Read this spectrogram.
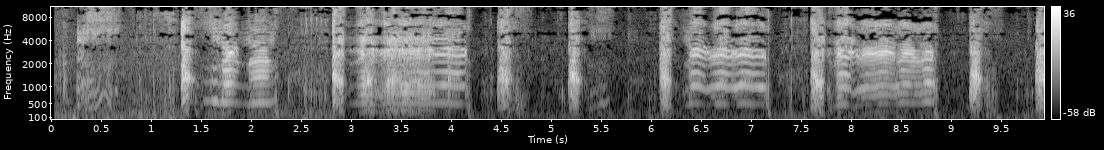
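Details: Pug barking excitedly at passing bicycles, a lifelong hatred; short sharp yaps mixed with higher wavering whining cries, bursts coming every second or so, with some human voices in between.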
